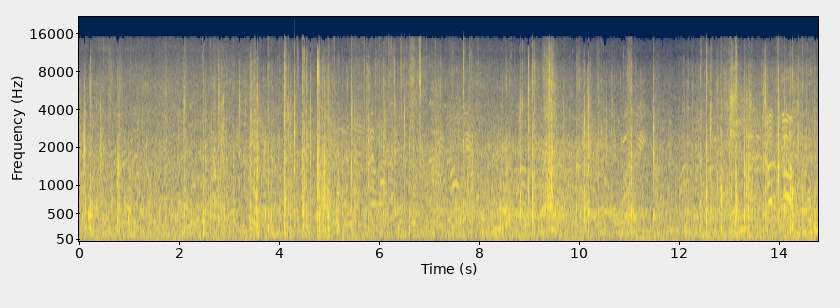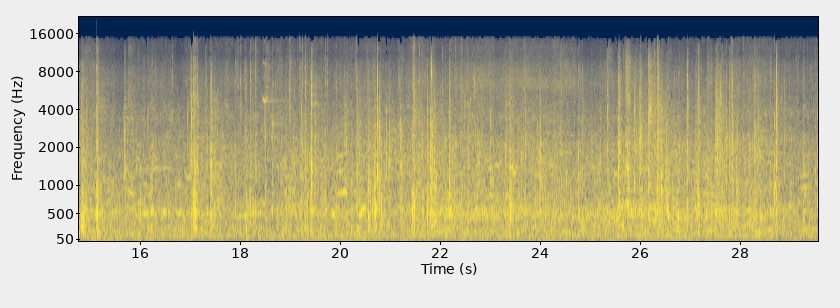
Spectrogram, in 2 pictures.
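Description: Skateboards clack and slap down onto concrete.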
